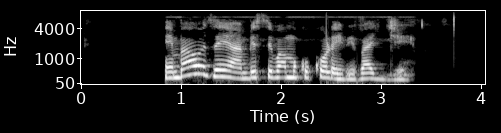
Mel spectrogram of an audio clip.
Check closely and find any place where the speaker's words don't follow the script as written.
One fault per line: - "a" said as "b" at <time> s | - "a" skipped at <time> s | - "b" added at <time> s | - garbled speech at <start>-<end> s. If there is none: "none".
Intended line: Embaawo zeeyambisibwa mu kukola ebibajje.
none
